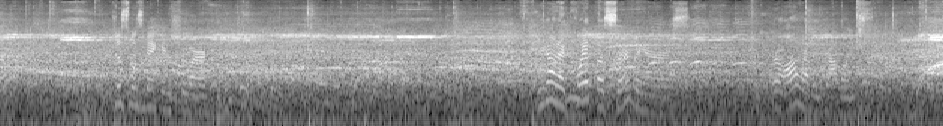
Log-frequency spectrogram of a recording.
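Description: The echoing din of a large hall full of indoor volleyball: many voices of players and spectators calling and chattering, with the sharp smacks and thuds of volleyballs being hit and bouncing on the courts. The calls grow louder about seven seconds in and again near the end.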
